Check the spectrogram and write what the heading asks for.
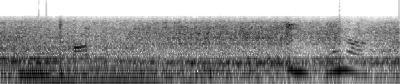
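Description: Mercedes G-Class 'Wolf' engine running steadily, a low hum heard from inside the cab, with people talking over it.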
